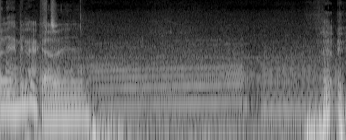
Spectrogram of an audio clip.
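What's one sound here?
A rally car engine roars at high revs.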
